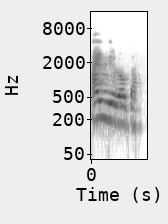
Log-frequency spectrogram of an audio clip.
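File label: "highway robber", Nigerian Pidgin, female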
